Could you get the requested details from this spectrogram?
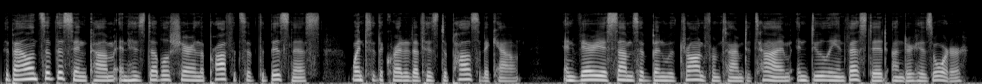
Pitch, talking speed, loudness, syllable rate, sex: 190 Hz, 240 wpm, -18 LUFS, 6.6 syllables/s, female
